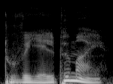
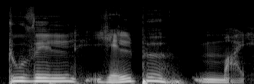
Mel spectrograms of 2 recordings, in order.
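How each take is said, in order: First: Said in the usual way. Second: Du vil hjælpe mig drawn out slowly and higher; very slow, higher model. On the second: Shown as a demonstration. Teacher slowly modelling a sentence, higher. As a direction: stretch every word for learners.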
